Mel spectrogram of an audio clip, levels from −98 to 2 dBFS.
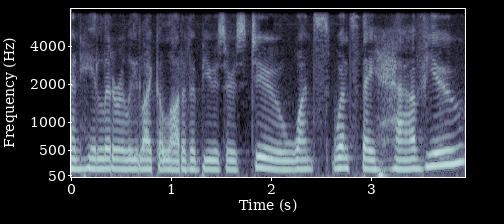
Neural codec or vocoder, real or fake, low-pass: none; real; 7.2 kHz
